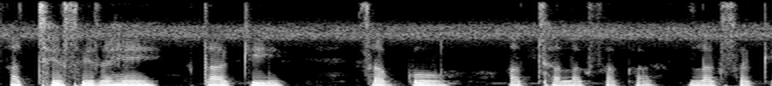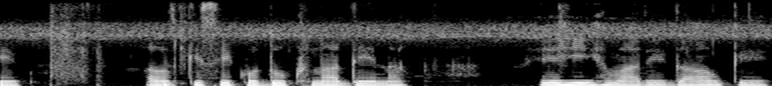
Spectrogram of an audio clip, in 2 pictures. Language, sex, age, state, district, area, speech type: Hindi, female, 30-45, Uttar Pradesh, Pratapgarh, rural, spontaneous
